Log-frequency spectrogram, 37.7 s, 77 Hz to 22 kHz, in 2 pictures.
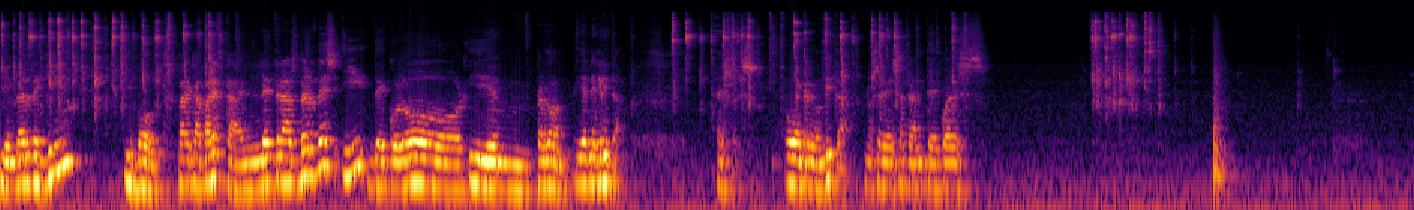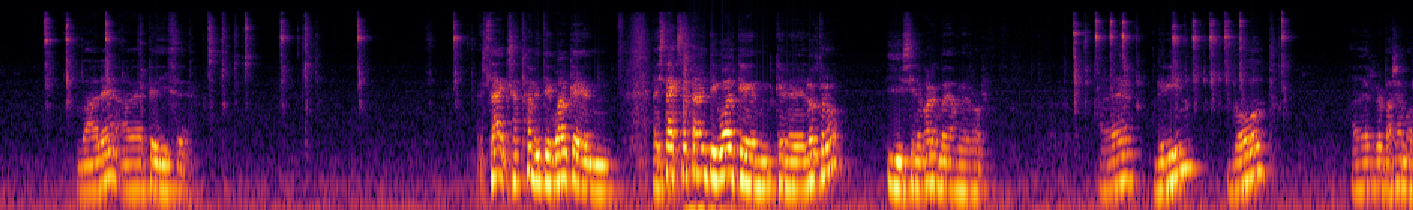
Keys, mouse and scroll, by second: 0.0-3.5 typing, 8.9-12.6 typing, 10.5 Escape, 14.3-15.7 typing, 19.7 ctrl+p, 20.2 ctrl+p, 21.6 Return, 22.6 typing, 23.6-26.6 typing, 30.7 click, 31.7 click, 33.1 Escape, 33.4-37.7 typing.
